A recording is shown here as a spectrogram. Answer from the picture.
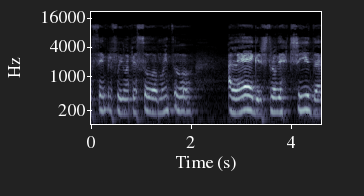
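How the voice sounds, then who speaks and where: A somewhat breathy woman with a medium pitch speaks at a very slow pace amid audible room echo. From Brazil, Rio de Janeiro (Ipanema). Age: 70s. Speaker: personal storyteller, former spiritist. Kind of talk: personal life story monologue. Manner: conversational, informal.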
